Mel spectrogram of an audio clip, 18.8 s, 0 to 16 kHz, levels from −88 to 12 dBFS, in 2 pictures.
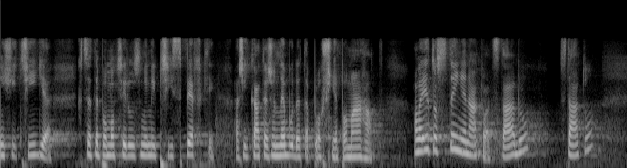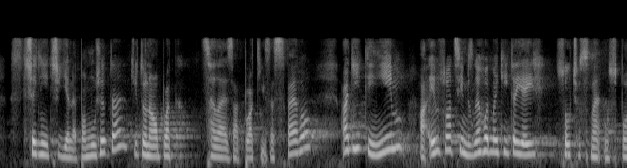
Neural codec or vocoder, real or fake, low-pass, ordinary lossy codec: codec, 16 kHz, 2 kbps, X-Codec, HuBERT features, trained on balanced general audio; fake; 7.2 kHz; MP3, 64 kbps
